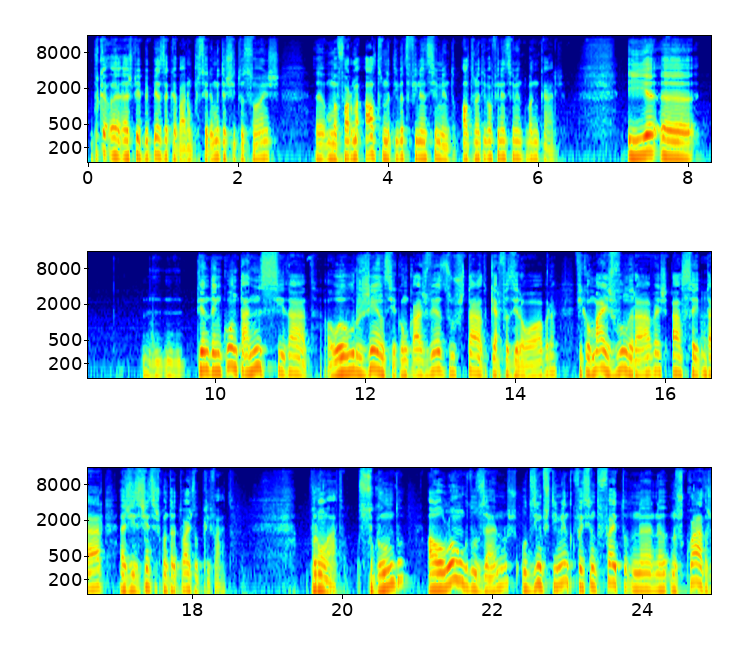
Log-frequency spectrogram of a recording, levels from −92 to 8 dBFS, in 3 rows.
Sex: male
